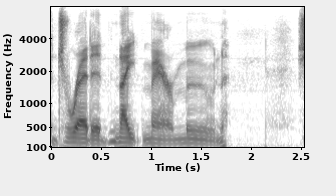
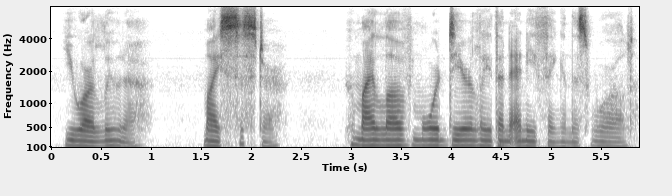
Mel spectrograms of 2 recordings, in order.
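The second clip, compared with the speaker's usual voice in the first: gentle cooing; 3 semitones higher than usual. Acted. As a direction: comfort your frightened sister. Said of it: "Celestia's gentle voice cooed".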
